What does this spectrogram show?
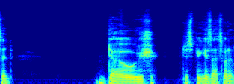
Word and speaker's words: Doge: And looking it up, apparently it is pronounced Doge. I still want to pronounce it Doge, just because that's what it looks like to me.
